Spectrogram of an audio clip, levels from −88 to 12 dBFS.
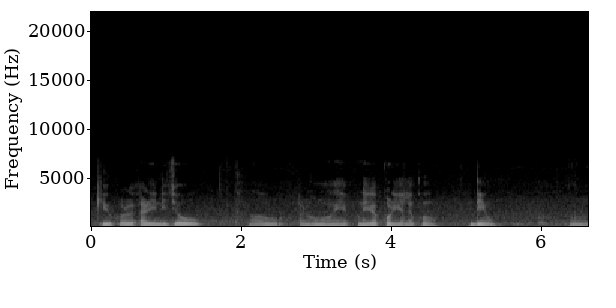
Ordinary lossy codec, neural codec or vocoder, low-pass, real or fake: none; none; 7.2 kHz; real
